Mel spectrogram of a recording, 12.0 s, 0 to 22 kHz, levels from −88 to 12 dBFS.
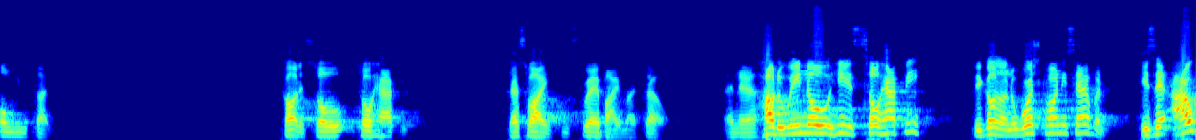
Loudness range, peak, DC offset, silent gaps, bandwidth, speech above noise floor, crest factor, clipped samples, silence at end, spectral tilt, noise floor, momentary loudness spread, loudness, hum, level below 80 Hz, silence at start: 9 LU; -2 dBFS; under 0.1%; none; 9.8 kHz; 64 dB; 22 dB; under 0.1%; 0 s; -6.5 dB/octave; -87 dBFS; 20 LU; -24 LUFS; none; -62 dBFS; 0 s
